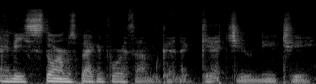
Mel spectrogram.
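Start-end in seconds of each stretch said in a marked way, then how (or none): 1.4-3.1 very quiet, deep, guttural, throaty menacing growl. Narrating a story, a character storming back and forth speaks in a deep, guttural voice. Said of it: "He says in a deep, guttural voice".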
